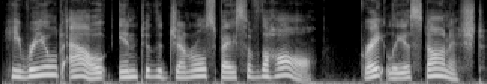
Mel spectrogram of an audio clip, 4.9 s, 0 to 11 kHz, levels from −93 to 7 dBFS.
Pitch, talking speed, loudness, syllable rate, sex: 205 Hz, 150 wpm, -18 LUFS, 5.0 syllables/s, female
